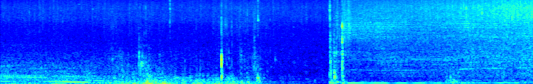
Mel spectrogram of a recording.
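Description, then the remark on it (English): Steady rain hisses around a car as a man drives home from work in a rainstorm and waits at a traffic light, low thunder rumbling, with a motorized window whirring partway through and a sharp knock near the middle. No one speaks. “Ed Cox was driving home from work in a rainstorm”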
